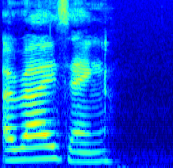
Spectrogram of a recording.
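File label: "arising", US English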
